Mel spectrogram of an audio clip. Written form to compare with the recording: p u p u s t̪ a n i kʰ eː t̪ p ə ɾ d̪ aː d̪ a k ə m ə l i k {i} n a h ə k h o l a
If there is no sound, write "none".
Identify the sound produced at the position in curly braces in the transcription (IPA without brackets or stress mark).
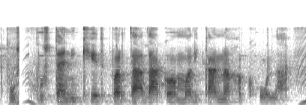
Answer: a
